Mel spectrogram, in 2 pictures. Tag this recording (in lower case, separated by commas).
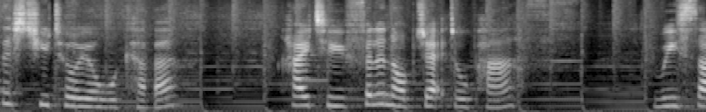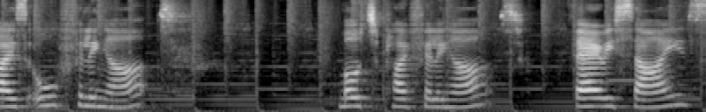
music, speech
